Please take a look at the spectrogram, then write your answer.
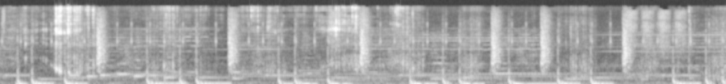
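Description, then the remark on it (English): Loud crunching of potato chips, with repeated sharp bites and steady chewing in a quick, uneven rhythm, heard alone with no talking. “Let me get to these chips again. This is a power crunch too.”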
